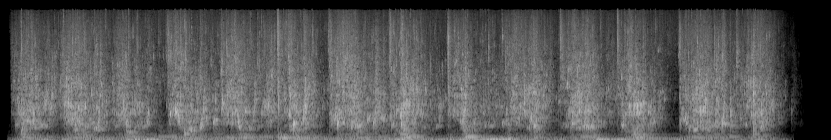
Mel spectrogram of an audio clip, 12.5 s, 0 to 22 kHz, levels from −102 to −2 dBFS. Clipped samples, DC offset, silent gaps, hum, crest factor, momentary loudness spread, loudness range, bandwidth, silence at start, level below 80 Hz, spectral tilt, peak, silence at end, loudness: under 0.1%; under 0.1%; none; none; 26 dB; 8 LU; 2 LU; 17 kHz; 0.15 s; -52 dBFS; -1.5 dB/octave; -10 dBFS; 0.7 s; -35 LUFS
